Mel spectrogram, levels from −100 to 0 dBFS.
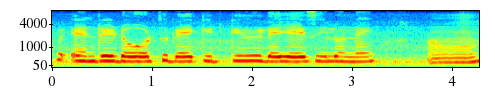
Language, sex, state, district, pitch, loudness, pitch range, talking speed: Telugu, female, Telangana, Karimnagar, 220 Hz, -14 LUFS, 210-235 Hz, 140 wpm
